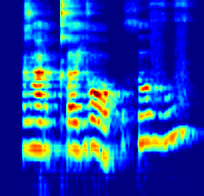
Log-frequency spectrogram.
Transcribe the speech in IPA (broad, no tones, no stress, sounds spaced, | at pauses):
ɣ ã ɾ ɐ kʼ ɐ j ɔ | θ ʊ v u v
